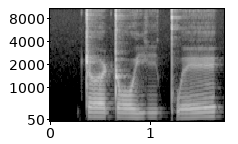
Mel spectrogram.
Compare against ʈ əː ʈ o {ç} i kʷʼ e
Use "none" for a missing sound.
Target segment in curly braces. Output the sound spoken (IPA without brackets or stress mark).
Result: j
